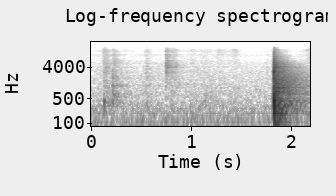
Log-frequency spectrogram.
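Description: Faint handling ticks, then a single sharp knock near the end as items are handled at the table.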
